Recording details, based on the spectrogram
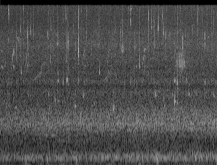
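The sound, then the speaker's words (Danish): A broad, deep, dark-green river, the Gudenå, flowing slowly and heavily through valleys and forest between steep, dark, densely wooded hills in late afternoon, a calm stretch; a continuous low rushing wash with soft gurgles, unbroken, with no voices. “Den flyder tungt fremad ind gennem dalene og skoven. Det er et roligt stryg.”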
